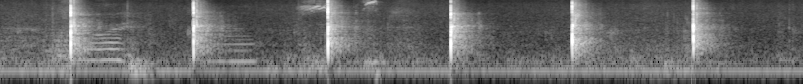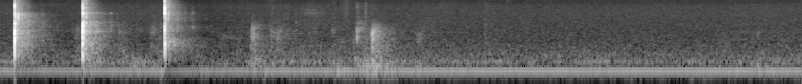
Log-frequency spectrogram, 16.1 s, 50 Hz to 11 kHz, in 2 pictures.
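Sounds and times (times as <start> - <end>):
sharp hand claps: 0.7 - 1.0, 1.9 - 2.2, 3.2 - 3.6, 4.5 - 4.9, 5.7 - 6.0, 6.9 - 7.3, 8.2 - 10.0.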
